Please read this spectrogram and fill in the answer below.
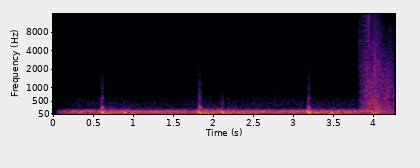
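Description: Dramatic intro sound effect: a low rumbling drone with a heartbeat-like double thump about every 1.3 seconds, ending in a sudden loud whoosh just before the end.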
